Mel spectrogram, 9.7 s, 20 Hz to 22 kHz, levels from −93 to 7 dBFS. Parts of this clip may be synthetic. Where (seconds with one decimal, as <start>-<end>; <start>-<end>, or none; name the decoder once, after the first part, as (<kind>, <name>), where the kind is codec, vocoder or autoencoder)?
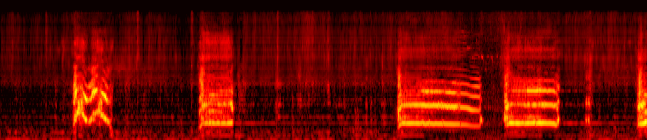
0.0-6.9 (vocoder, BigVGAN v2); 7.5-9.7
